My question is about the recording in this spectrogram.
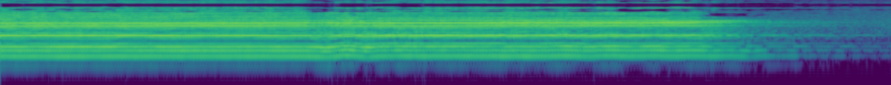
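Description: A man's voice chanting Gurbani in the Hukamnama recitation, holding one long drawn-out note at the end of a line with a slight waver about halfway through, then fading away near the end.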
